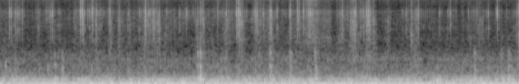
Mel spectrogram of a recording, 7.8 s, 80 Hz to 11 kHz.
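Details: Fiat 500 driving on normal and bumpy roads and over humps, heard inside: heavy road rumble with irregular sharp knocks or clunks from under the car, happening every drive; cause unknown.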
